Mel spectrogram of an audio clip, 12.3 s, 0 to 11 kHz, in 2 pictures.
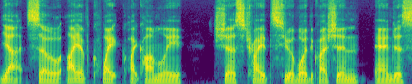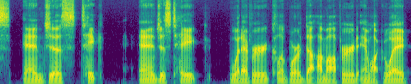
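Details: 20-year-old man who stutters, a student of communication sciences and disorders; audible repetitions; stuttering.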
